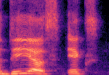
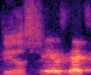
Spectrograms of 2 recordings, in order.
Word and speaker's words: Deus Ex: I think I pronounced it right. DS. X. EX. Deus Ex. Yeah. Deus Ex is what he means.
